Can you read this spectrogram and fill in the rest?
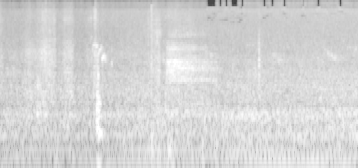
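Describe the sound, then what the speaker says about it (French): Dense honeybee swarm buzzing steadily inside a hive while it is transferred into a small nucleus box, a continuous close hum with a brief knock near the start. "Regardez comme c'est blindé d'abeilles au fond"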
